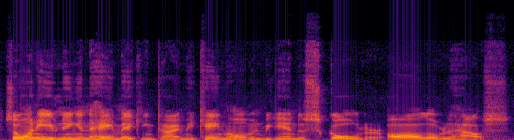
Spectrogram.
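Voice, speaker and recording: Rambling grandpa storyteller with a bright voice. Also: male voice, mid-range voice, animated, moderate pace. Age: older. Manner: rambling, folksy asides and plain explanations. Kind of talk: rambling grandpa story time, reading a folk tale aloud.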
